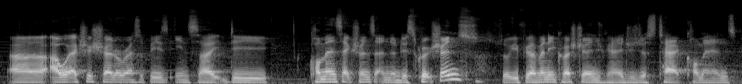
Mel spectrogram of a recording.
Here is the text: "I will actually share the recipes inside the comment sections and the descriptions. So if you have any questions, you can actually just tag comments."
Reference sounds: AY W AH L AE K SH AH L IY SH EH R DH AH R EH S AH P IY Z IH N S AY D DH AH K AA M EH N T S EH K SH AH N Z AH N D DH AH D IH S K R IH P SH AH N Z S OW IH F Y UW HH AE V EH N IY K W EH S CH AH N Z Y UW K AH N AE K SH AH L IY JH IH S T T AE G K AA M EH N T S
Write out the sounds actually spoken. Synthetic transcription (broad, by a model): AY W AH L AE K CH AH L IY SH EH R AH R EH S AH P IY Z IH N S AY D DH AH K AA M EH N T S EH K SH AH N S AH N D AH D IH S K R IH P SH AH N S S OW IH F Y UW HH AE V EH N IY K W EH S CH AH N Y UW K AH N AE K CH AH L IY JH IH S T T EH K K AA M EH N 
